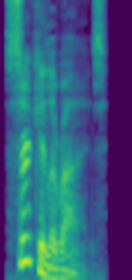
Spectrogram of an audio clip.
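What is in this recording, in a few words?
"circularise", British English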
